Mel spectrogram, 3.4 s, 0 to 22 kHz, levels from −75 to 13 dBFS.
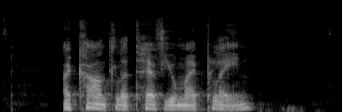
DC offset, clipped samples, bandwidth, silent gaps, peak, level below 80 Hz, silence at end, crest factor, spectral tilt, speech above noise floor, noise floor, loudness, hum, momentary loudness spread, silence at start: under 0.1%; under 0.1%; 12 kHz; none; -4 dBFS; -48 dBFS; 0.9 s; 20 dB; -7 dB/octave; 43 dB; -65 dBFS; -23 LUFS; none; 7 LU; 0.65 s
